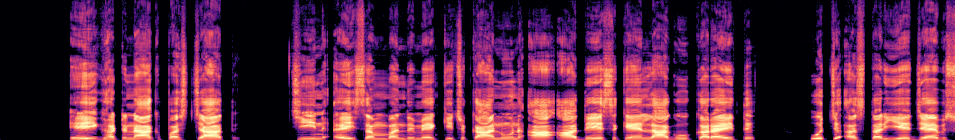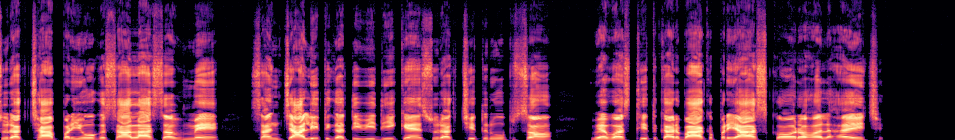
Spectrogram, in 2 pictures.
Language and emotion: Maithili, neutral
